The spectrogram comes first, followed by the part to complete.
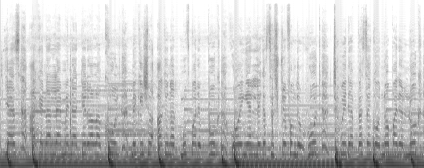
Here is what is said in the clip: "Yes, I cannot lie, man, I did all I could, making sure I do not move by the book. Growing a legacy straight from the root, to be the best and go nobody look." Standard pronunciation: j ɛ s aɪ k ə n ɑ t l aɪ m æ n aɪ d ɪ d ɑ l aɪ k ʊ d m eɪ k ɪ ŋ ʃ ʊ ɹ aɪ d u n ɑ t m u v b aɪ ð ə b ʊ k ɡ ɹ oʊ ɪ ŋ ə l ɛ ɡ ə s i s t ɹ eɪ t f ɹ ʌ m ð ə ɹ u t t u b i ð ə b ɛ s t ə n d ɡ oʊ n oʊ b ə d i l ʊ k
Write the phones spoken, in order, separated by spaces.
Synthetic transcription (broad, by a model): j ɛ s aɪ k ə n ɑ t l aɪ m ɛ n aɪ d ɪ d ɑ l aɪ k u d m eɪ k ɪ ŋ ʃ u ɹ aɪ d u n ɑ t m u v b aɪ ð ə b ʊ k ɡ oʊ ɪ ŋ ə l ɛ ɡ ə s i s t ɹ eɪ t f ɹ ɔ m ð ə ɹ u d t u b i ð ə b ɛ s ə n ɡ oʊ n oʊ b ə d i l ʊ k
